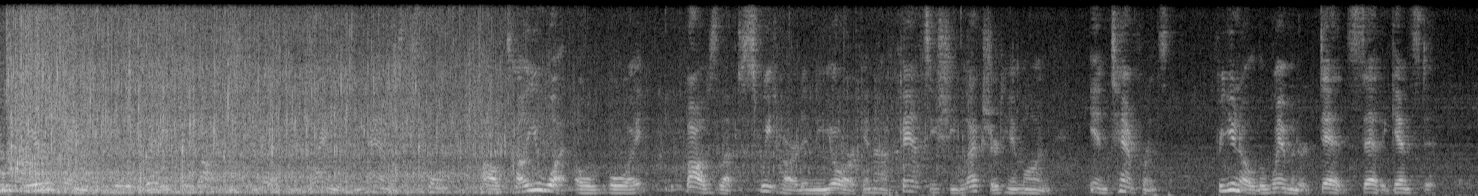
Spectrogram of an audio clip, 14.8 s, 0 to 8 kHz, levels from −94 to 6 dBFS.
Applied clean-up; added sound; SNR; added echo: none; Toilet flush; 2 dB; reverberation time 0.4 s.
